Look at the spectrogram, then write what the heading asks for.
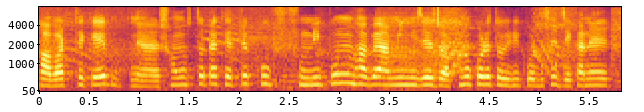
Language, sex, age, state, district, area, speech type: Bengali, female, 60+, West Bengal, Paschim Bardhaman, urban, spontaneous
